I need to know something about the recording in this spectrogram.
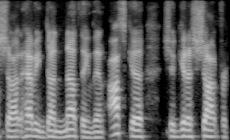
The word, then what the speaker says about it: Asuka: It's so Yeah, I have a hard time breathing past the U. So I always say me every time you say her name. I'm like, where's the I? I I I have to I have to act like there's no U there.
